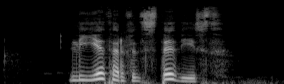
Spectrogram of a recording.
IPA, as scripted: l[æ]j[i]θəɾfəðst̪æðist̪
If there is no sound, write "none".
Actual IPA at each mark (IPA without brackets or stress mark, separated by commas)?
i, æ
